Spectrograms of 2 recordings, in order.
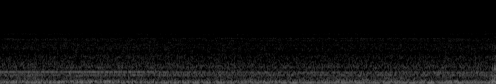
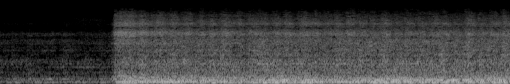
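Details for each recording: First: Hot air oven after opening the fan section and refitting/tightening the worn fan that had been making noise; smooth even hum with faint steady tone, no rattle, scrape or knock: fan running normally after repair. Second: Hot air oven with the fan running: loud steady roar with a low hum that starts when the fan switches on and fades when it stops; noise from the fan section, fixed by tightening the loose fan.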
